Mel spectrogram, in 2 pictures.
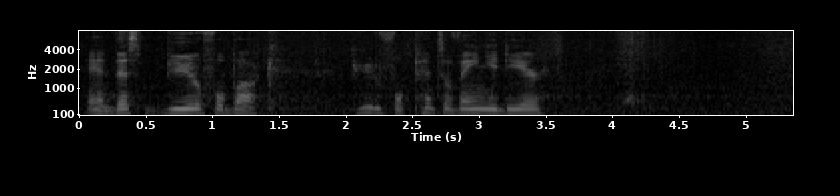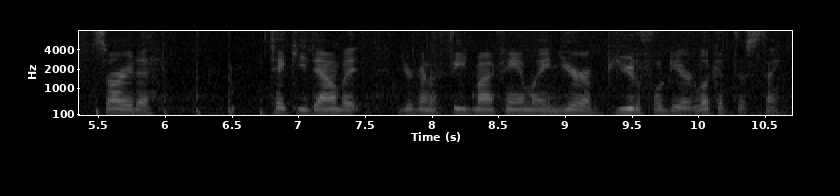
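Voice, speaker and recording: A man narrates his own hunt as an outdoor vlog host. His medium-pitched voice is excited and awed, at times hushed, and he tends to repeat himself. The camera audio carries clear outdoor noise behind him. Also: moderate pace, pauses often. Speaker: hunter hosting a hunting video. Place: outdoors in the deer woods. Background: outdoor ambience.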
